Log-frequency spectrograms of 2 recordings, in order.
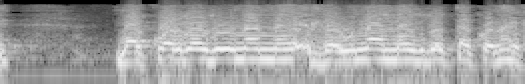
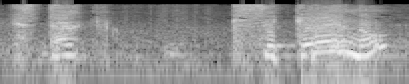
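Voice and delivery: indignant huff; 6 semitones higher, 4 dB quieter than usual. Retold or imitated. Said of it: "sí sentí el corajito de".

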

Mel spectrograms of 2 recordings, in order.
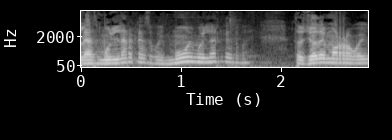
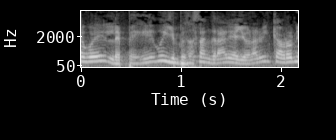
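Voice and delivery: usual speaking voice

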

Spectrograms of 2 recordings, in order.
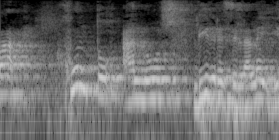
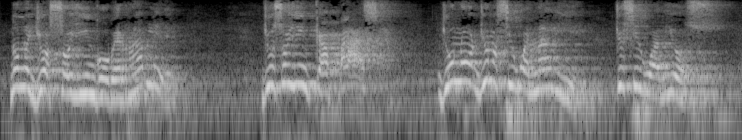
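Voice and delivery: mock stubborn defiance; 7 semitones higher than usual. Mocking a stubborn believer.

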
